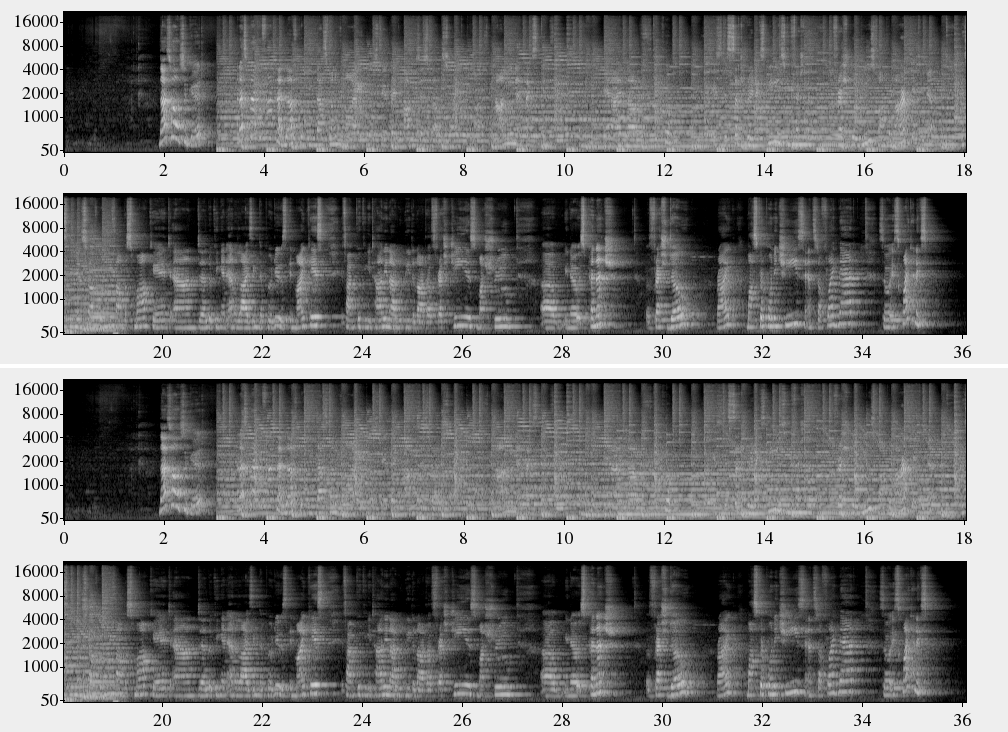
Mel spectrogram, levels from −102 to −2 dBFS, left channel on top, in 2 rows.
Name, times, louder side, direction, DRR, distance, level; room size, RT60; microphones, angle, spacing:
voice 1, 1.9-12.3 12.7-15.1 15.4-29.1 29.7-35.3, left 2 dB, 35° left, 2 dB, 0.8 m, -35 dB
Organ, 3.0-19.0, right 1 dB, 15° right, 2.4 m, -34 dB
14.5 x 8.5 x 2.5 m, 1.0 s
head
